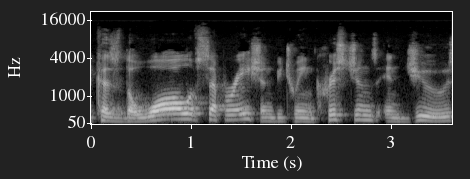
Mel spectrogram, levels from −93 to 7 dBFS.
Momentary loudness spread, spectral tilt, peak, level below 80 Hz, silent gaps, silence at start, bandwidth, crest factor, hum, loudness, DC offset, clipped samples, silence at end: 13 LU; -3 dB/octave; -8 dBFS; -78 dBFS; none; 0.05 s; 12.5 kHz; 16 dB; none; -23 LUFS; under 0.1%; under 0.1%; 0 s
